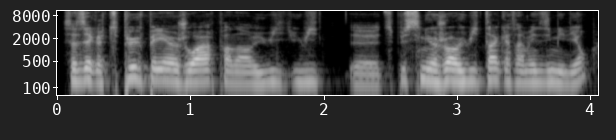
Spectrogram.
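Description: A man giving a joking radio column, talking fast and animated. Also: medium pitch. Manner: quick, animated, joking, often laughing. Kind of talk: comic radio chat.

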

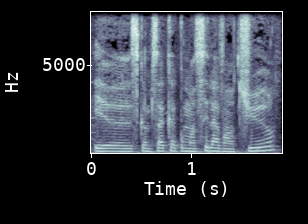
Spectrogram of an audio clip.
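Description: Young singer lady, lowish mellow voice, lots of ben and euh, faint music behind. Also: fast. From Guadeloupe. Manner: relaxed, rambling with many fillers. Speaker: singer guest. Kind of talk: radio interview.

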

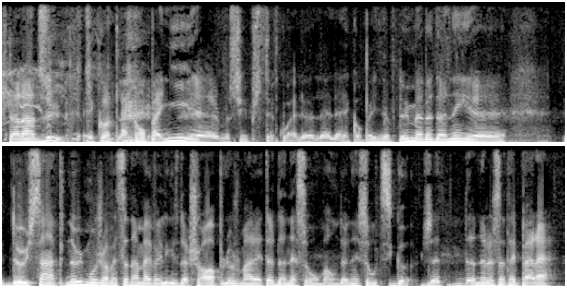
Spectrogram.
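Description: A man's voice: mid-range voice, fast, a little mellow, natural voice. A man voicing a toothless, rambling, forgetful old comedian of about ninety with a Quebec French accent, in improvised interview comedy. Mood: proud reminiscing. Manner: rambling, hesitant, repeats phrases. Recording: clearly noisy background with clicks.

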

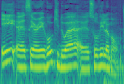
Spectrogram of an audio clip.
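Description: A woman's voice: deep voice, moderate pace, a little mellow. Quebec woman with English-accented English words. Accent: Quebec French, with English words said in an English accent. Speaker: video game columnist on a show. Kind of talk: casual spoken game review with banter.

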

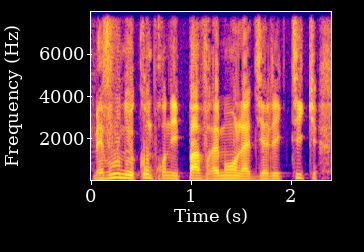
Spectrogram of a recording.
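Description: Guy doing a fiery revolutionary speechmaker, big theatrical declaiming, warm dry voice. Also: mid-range voice, fairly quick, no room sound, lightly acted. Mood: impassioned. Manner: impassioned, declamatory, rising to loud peaks. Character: fiery male revolutionary leader, theatrical orator.

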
